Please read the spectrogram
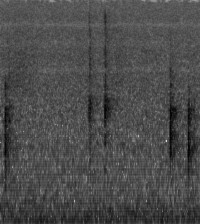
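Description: Faint clicks of Amazon Fire TV remote buttons being pressed as a PIN is keyed in: about four presses, two of them close together near the end, over near silence.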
